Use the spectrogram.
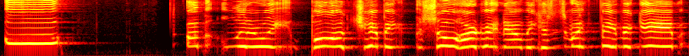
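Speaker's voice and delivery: high, loud, gushing fangirl burst; thrilled squeal. Real, not acted. Streamer to chat about her favorite game, squealing high and loud. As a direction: squeal with pure delight over the game.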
